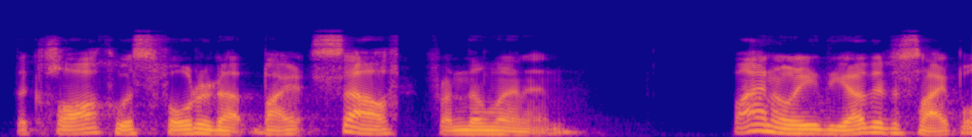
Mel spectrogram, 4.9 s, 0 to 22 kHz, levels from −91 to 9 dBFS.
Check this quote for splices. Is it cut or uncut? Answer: cut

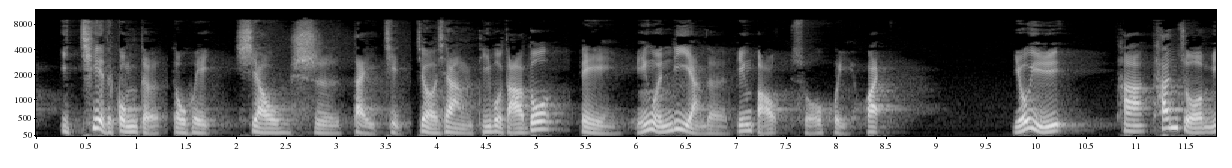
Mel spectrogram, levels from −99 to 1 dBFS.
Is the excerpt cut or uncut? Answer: cut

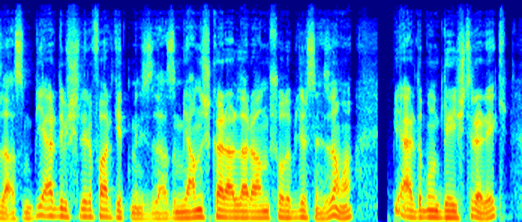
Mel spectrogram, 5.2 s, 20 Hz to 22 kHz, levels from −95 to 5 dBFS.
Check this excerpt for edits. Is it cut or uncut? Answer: uncut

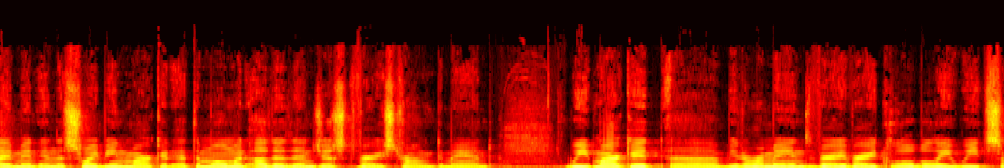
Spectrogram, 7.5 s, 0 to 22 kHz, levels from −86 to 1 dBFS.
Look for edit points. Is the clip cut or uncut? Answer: cut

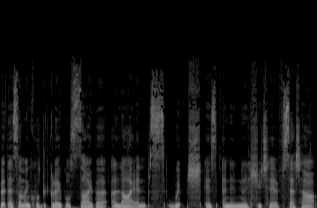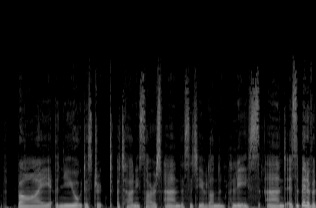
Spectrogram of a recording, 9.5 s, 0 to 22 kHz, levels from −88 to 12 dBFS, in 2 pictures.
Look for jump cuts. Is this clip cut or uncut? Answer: cut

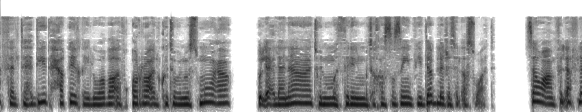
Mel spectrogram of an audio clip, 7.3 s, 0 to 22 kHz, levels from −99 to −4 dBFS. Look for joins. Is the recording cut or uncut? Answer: uncut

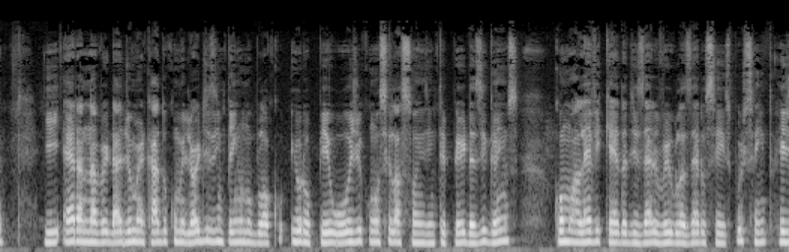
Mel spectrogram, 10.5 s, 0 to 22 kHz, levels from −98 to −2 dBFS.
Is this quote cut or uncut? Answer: uncut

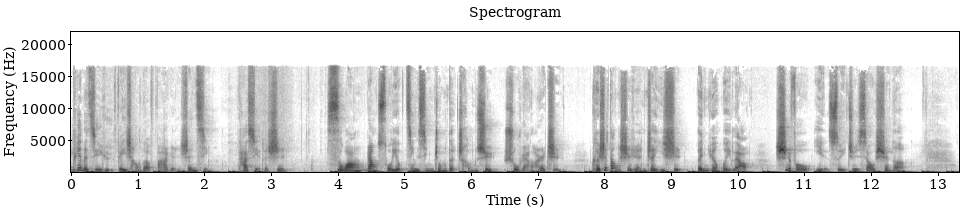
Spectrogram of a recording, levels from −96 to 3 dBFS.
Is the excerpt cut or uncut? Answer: uncut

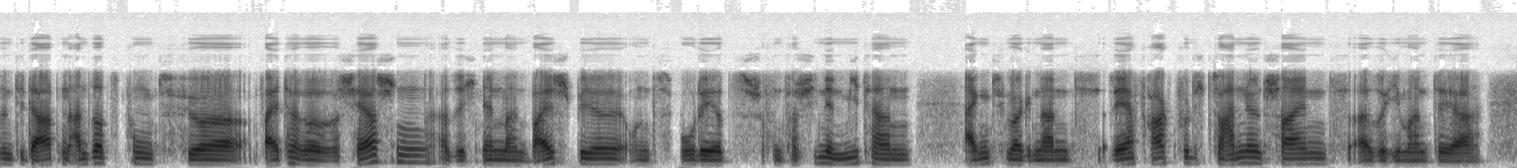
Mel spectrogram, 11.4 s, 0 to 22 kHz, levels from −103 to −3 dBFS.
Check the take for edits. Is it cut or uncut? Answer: cut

